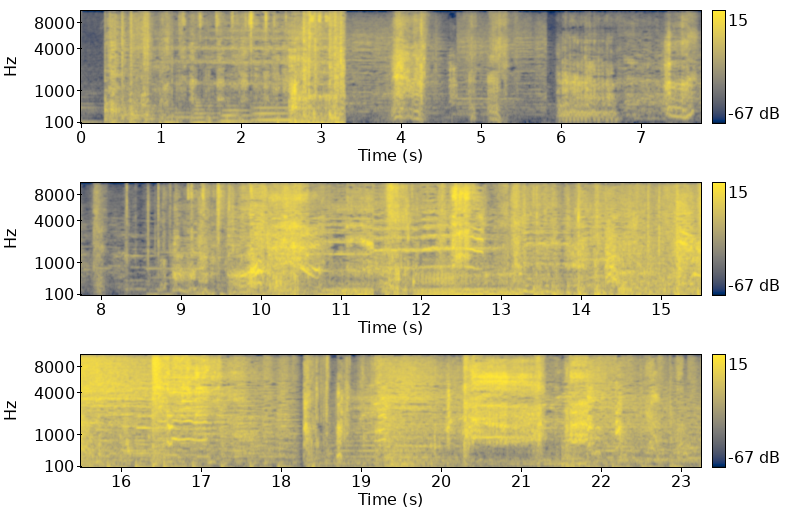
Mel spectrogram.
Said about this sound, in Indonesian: pertarungan antara anjing dan kuda air kembali terjadi.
